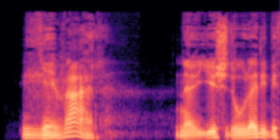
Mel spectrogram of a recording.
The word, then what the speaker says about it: llevar: and this verb is llevar. Llevar. Now, you should already be thinking, I know how to spell that, because the first sound, llevar, the first sound is double L.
